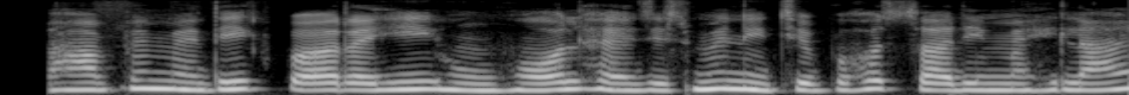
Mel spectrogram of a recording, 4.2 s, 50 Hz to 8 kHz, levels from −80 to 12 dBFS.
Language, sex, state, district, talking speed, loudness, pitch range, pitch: Hindi, female, Punjab, Pathankot, 200 wpm, -12 LUFS, 215-240 Hz, 220 Hz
